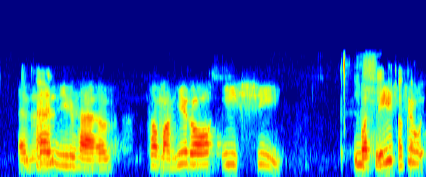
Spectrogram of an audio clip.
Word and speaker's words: Ishii: Access show call them Ishii. It's Ishii. You don't need the third Ishii. syllable. Ishii. Okay. No third It's syllable. not Ishii.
